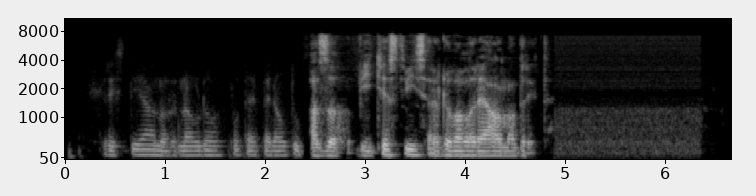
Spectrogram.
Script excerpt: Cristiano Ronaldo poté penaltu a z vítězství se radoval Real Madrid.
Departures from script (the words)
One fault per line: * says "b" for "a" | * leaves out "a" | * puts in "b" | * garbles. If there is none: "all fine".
all fine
